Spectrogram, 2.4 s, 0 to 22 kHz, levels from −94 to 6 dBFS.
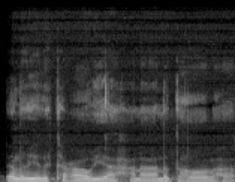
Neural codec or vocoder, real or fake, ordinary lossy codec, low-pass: none; real; none; none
